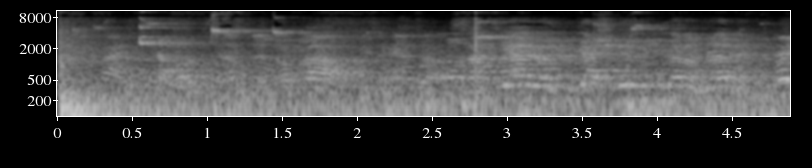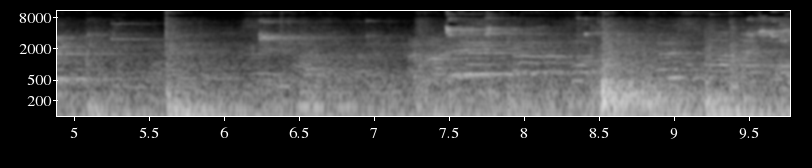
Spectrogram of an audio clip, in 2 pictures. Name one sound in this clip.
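A crowd of spectators calls out and cheers in an echoing hall.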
